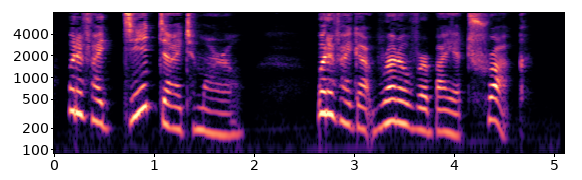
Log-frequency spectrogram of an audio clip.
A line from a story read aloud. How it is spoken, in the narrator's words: With an exasperated sigh, Mrs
